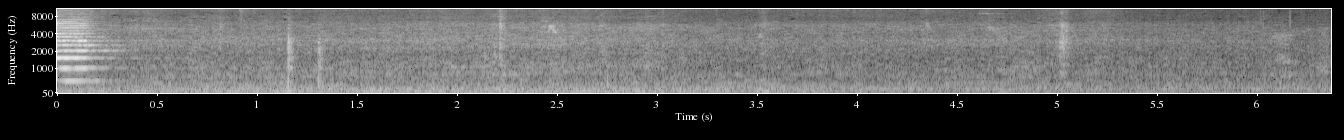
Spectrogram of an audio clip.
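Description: A short single car-horn toot right at the start, then steady street traffic noise.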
